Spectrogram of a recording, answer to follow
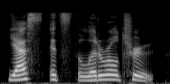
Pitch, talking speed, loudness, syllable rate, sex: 205 Hz, 175 wpm, -20 LUFS, 5.0 syllables/s, female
